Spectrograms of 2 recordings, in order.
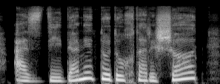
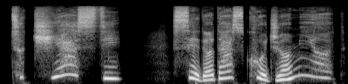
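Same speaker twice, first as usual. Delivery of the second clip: put-on much higher, wide-eyed little girl voice; astonished girl; 9 semitones higher than usual. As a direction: call out, baffled, to a hidden voice. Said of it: "با تعجب گفت".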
